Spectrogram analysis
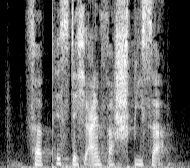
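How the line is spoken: Growled. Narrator (German): knurre daher bloß

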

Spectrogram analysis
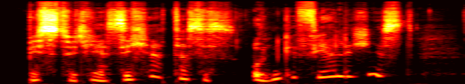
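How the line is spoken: Murmured. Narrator (German): murmelte sie

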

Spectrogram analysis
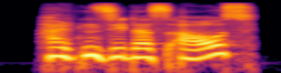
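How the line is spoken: Panting. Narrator (German): keuchte Carina

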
